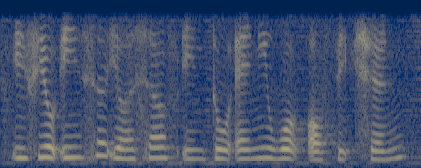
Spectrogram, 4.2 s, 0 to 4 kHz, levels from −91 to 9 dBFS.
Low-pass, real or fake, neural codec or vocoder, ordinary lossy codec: 3.6 kHz; real; none; none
